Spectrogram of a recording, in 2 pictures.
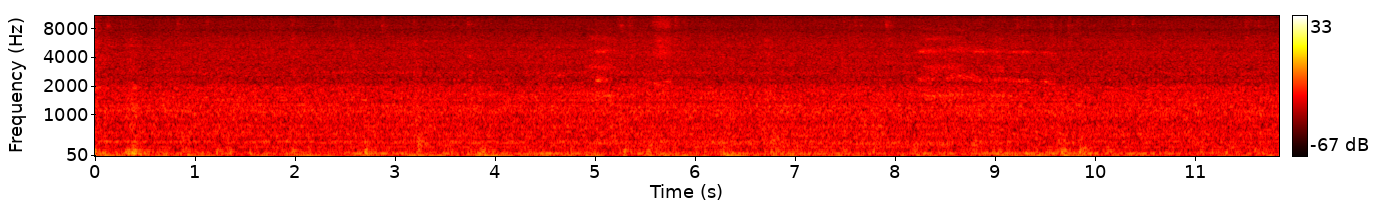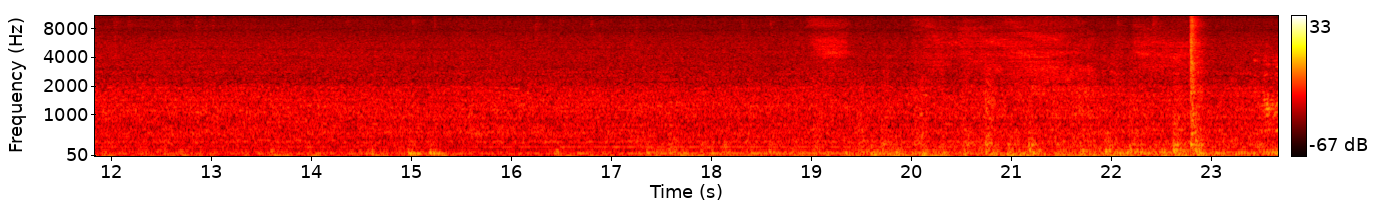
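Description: Riding in the green car of a limited express train between Yotsuya and Shinjuku, a steady low rumble of wheels and cabin hum persists throughout, with faint rattles and clunks rising slightly toward the end.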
